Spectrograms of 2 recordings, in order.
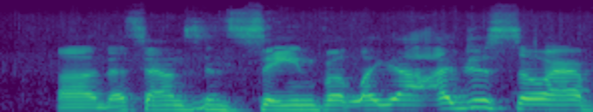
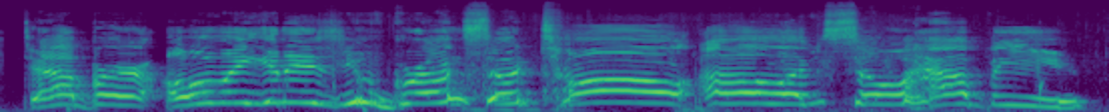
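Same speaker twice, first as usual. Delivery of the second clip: higher, excited reunion voice; gushing over grown-up kids; happy character voice; 9 semitones higher than usual. Acted.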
